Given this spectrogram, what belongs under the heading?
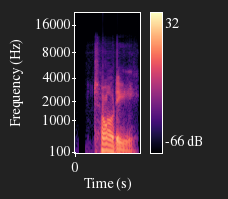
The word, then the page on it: tody: American English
